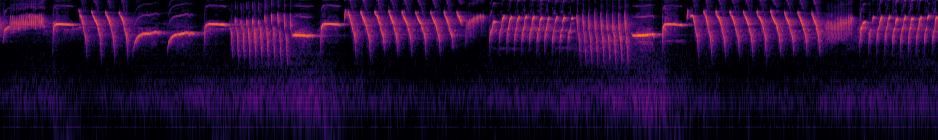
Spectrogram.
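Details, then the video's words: Continuous canary song meant to coax a silent bird into singing: rapid rolling trills of short repeated notes alternate with brief whistled slurs and buzzy rattles, phrases changing every second or two without pause. "PANCINGAN KENARI SUSAH BUNYI AUTO NYAUT GACOR TANPA HENTI || VOICE OF CANARY"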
